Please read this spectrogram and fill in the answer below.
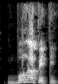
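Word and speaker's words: bon appétit: বো আসলে বো কিন্তু আমি একসাথে বলছে ন উচ্চারণ করছে বোনা পেতি বোনা পেতে হ্যাঁ গুড পেতি পেতি পেতি বোনাতি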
